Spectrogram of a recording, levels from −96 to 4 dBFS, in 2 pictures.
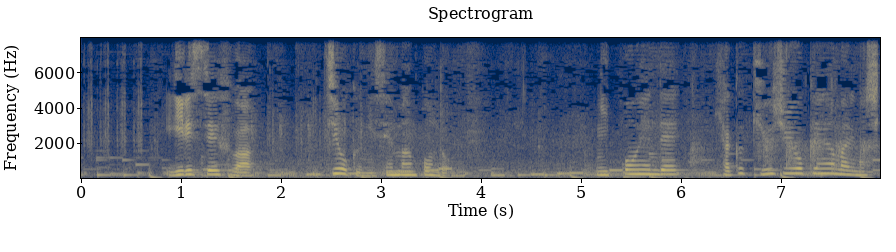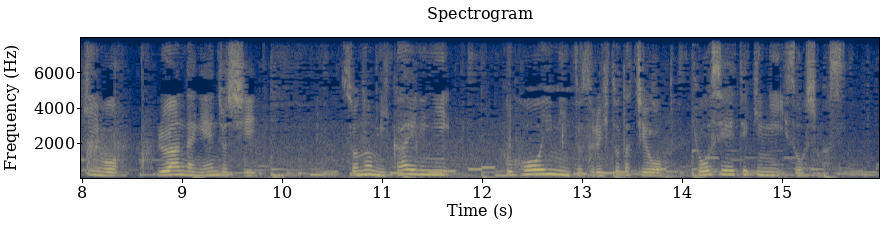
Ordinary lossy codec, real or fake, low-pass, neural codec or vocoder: none; real; none; none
